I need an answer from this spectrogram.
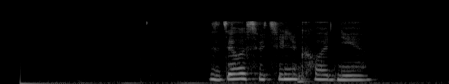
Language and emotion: Russian, neutral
